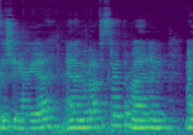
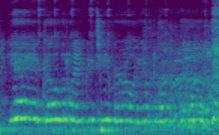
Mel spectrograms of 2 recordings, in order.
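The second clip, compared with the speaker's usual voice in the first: high, bright mock-cheer of passing spectators; 10 semitones higher than usual. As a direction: chirp it like a cheering stranger. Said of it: "people were like".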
